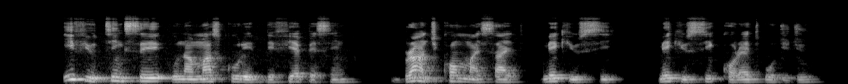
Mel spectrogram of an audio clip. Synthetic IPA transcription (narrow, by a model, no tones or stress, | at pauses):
ifjutʰĩŋkseunamaskuɾet̚defiɛpɛsĩn | bɹãnt͡ʃkʰɔ̃mːaɪsaɪd | mekʰjusi | mekjusikʰɔɹɛk̚tod͡ʒud͡ʒu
